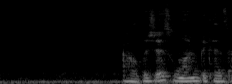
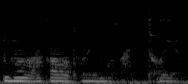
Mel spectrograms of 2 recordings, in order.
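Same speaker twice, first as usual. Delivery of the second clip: hushed retelling; 10 dB quieter than usual. Retold or imitated. Secretly telling Toya the news.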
